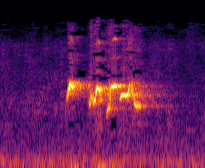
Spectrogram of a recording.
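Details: Female red-whiskered bulbul singing in the morning, a sound used to train birds to sing and to lure them to traps: one short warbled phrase of quick up-and-down whistled notes, lasting about half a second.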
